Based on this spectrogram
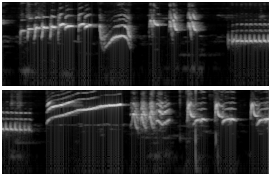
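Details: Lure song of an Asian pied starling with long phrases: a warbled falling phrase, choppy notes, a low buzzy trill, then long rising whistles and harsh grating chatters.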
